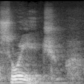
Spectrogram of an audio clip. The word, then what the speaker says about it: Sruexu: Il suo toponimo nella variante locale, Suerciu, con la liquida R che si sposta in avanti di una sillaba, significa sugaretta.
